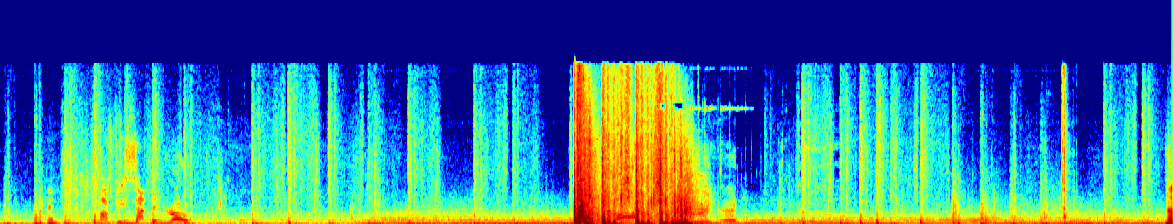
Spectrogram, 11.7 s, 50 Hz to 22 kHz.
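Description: Burst of automatic gunfire from a Vector submachine gun fitted with a drum magazine and firing 9x19 rounds in the mobile shooter Arena Breakout, a loud rapid volley lasting about a second amid quieter game ambience and scattered footsteps.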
